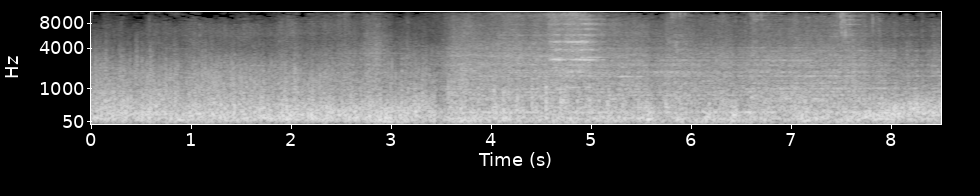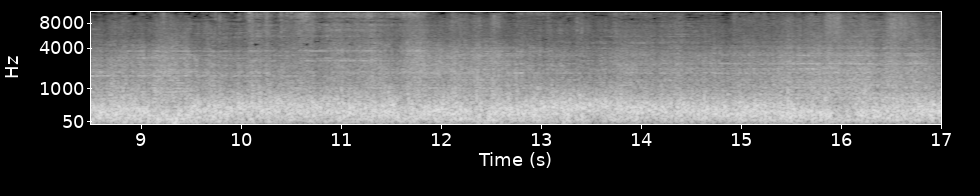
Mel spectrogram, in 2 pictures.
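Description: Freight train cars rolling past close by: a steady rumble and clatter of steel wheels on the rails, with brief high-pitched wheel squeals about five seconds in and again a couple of seconds later.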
